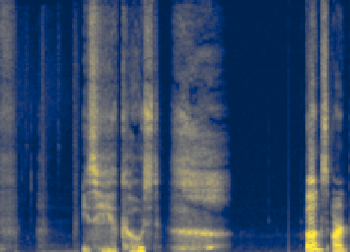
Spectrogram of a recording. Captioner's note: gasp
